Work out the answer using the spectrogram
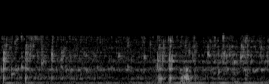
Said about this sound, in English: The problem is you should have flushed the toilet before the game. Okay, well, we'll log in just to flush the toilet for you, Jay Cutler.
